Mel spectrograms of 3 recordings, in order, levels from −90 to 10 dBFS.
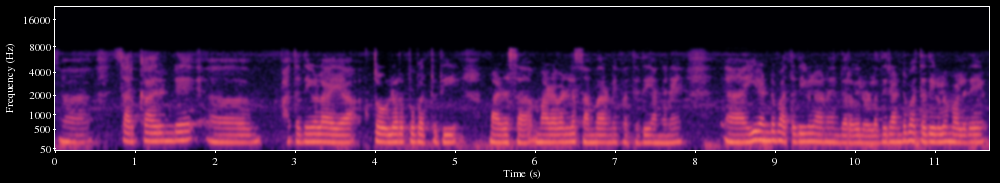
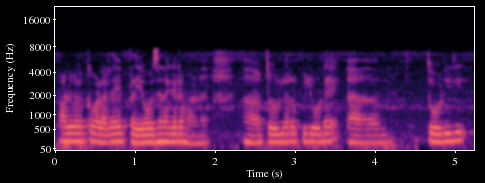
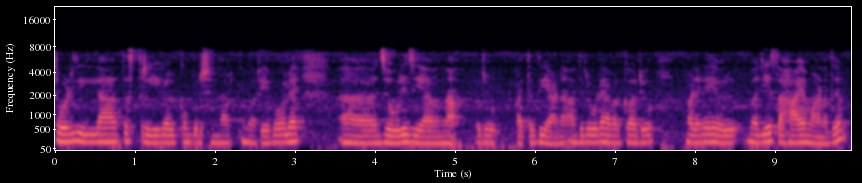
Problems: constant background noise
